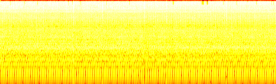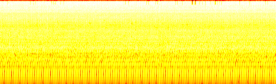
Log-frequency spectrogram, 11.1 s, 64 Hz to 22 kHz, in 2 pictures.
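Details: Troy-Bilt pressure washer's small single-cylinder engine on its first start after about 4–4.5 years sitting, with only gas added. It runs steadily at constant speed with an even beat, purring with only a slight miss.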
